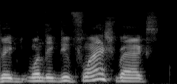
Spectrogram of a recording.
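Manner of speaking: ordinary delivery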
